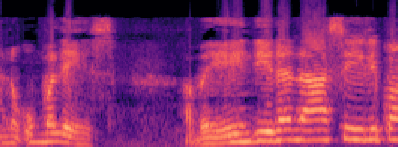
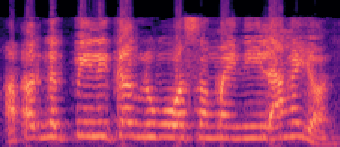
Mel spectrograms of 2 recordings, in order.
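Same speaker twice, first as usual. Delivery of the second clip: furious shouting mother; 6 semitones higher than usual. Acted. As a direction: shout the threat, no joking. Mother angrily threatens tearing papers. (galit na sigaw ng ina)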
